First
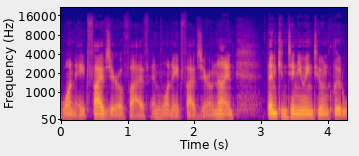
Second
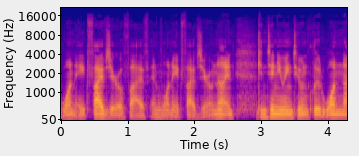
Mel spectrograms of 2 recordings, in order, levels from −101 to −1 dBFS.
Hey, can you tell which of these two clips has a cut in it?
second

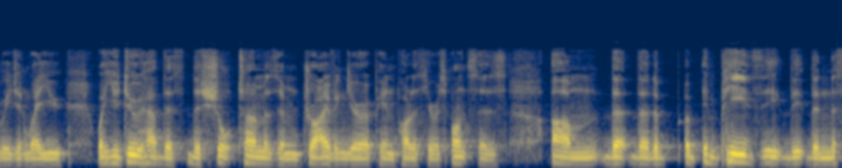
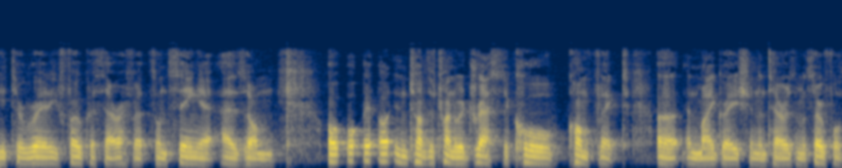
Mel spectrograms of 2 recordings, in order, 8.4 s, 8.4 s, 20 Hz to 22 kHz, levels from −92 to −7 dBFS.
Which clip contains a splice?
second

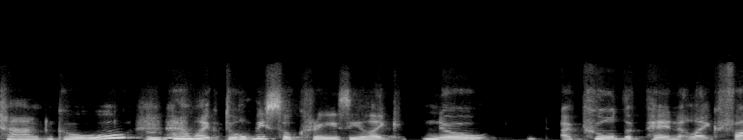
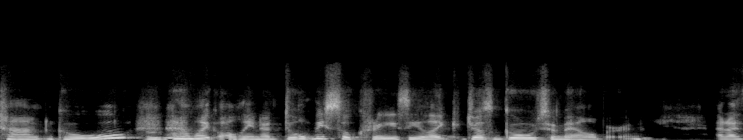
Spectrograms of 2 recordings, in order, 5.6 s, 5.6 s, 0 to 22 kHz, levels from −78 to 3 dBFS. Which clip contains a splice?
first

